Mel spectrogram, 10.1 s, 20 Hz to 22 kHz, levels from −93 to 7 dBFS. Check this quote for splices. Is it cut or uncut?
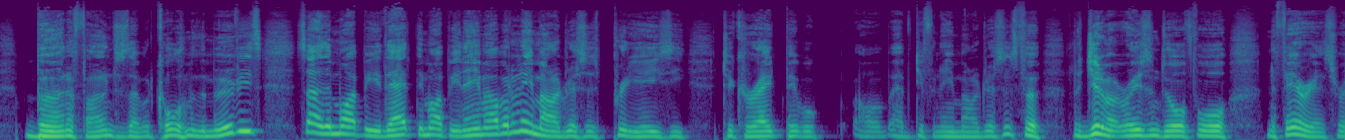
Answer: uncut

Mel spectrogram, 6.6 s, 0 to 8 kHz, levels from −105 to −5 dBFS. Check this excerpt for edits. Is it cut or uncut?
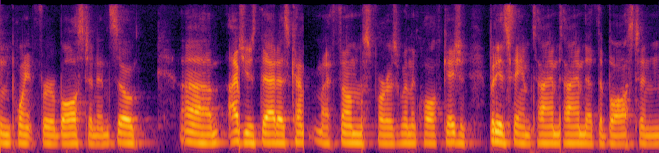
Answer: cut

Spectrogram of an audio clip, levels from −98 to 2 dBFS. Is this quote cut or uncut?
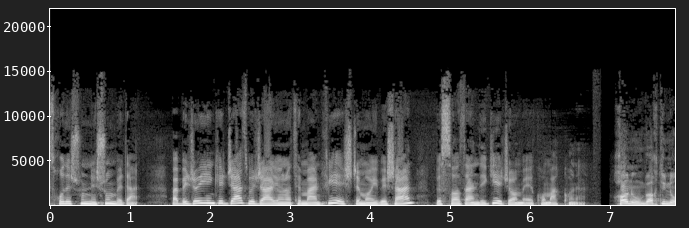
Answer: uncut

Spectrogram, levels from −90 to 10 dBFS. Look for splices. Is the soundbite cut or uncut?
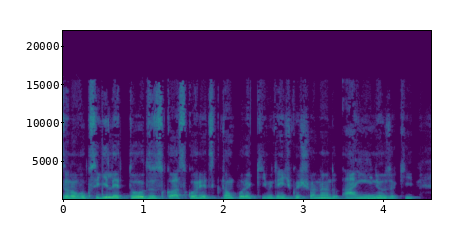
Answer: uncut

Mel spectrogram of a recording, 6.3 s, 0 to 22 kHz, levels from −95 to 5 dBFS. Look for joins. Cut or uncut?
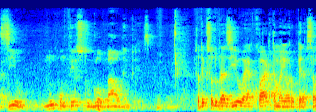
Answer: uncut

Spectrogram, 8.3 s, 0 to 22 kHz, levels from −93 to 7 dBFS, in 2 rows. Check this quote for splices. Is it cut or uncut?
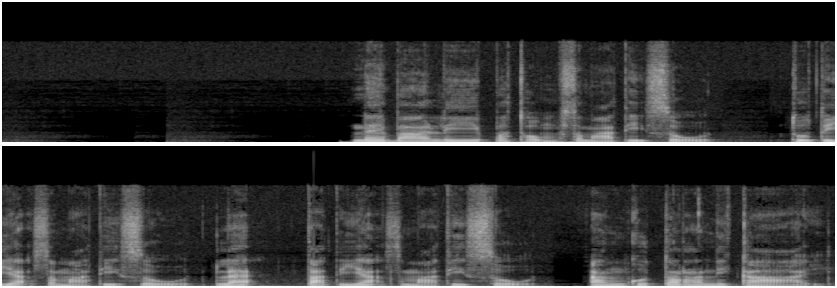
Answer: cut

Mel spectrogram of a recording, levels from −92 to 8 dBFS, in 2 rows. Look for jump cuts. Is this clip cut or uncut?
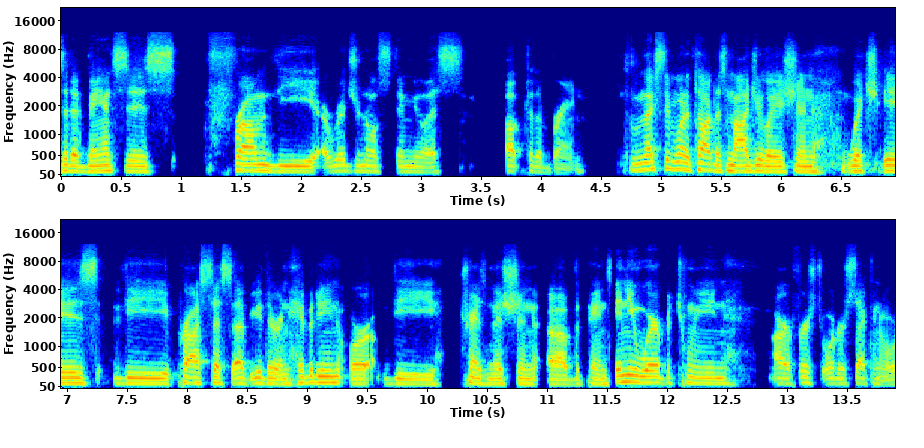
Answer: cut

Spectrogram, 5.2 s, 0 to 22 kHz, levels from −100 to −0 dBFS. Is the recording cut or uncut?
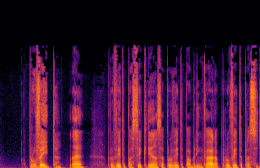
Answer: uncut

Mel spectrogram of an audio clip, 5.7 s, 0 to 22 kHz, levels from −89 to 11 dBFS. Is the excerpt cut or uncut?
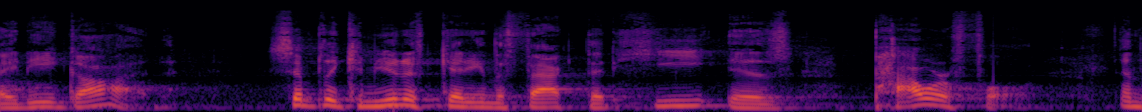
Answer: uncut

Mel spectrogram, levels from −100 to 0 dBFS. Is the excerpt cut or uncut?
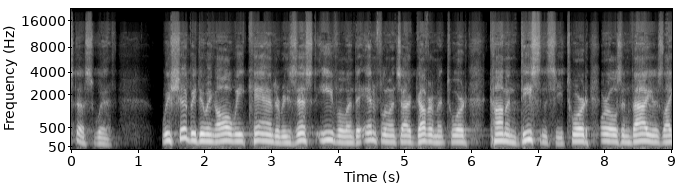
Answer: cut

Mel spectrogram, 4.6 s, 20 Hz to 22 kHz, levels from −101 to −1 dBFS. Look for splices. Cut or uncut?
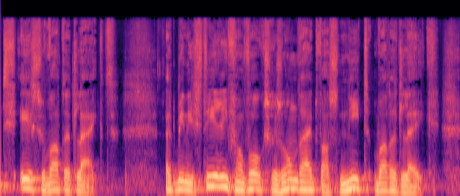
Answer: uncut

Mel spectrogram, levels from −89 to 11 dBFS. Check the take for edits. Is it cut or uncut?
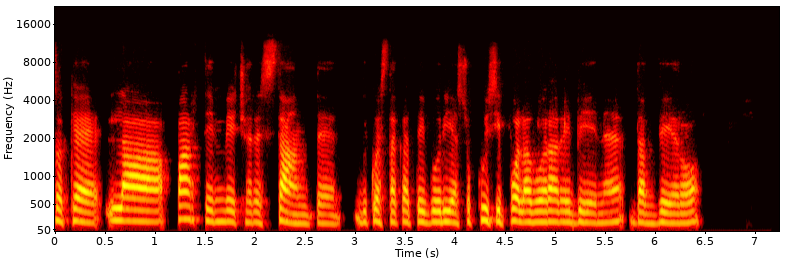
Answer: uncut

